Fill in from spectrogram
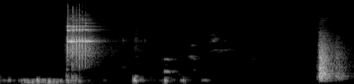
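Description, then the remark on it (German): Glasses clink together in a toast, one bright ringing tap near the start, then a second sharp clink a few seconds later, with a low murmur of voices at the beginning. “Wir wollen mir eigentlich mal anstoßen. Komm, wir stoßen mal an.”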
